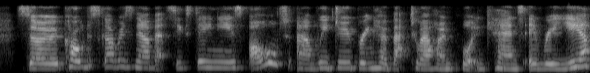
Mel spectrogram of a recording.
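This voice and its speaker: With an Australian accent, the speaker moves at a fairly quick pace, with ordinary pitch variation and hardly any pauses. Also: woman, high pitch for a woman. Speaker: sales manager presenting a travel webinar. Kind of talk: webinar presentation. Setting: live online webinar from head office.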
